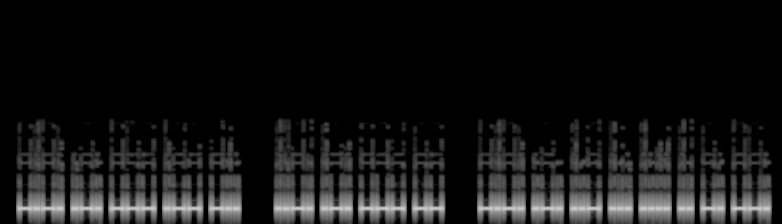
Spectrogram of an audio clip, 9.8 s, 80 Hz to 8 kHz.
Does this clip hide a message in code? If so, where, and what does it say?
Yes: Morse code from 0.2 to 9.6 s, heard as a keyed tone, about 25 wpm, 650 Hz. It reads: CROWD FROM CRUSHING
